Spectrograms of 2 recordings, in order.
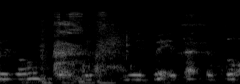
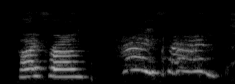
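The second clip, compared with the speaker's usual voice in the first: raised voice, higher and louder; 5 semitones higher, 10 dB louder than usual. Repeating a greeting after being asked to speak louder: louder. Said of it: "you have to say a bit louder".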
